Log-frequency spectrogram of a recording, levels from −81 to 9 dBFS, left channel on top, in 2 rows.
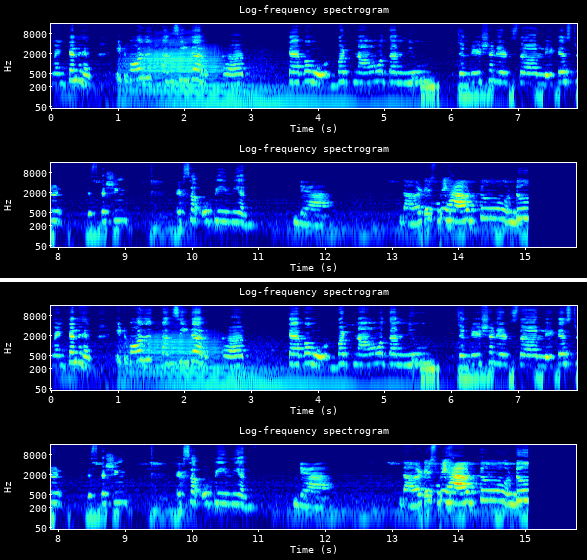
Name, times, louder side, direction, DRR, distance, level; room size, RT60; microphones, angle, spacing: voice 1, 0.0-0.6 1.0-2.9 3.6-5.7 6.1-8.1 8.6-9.0 9.8-10.8 13.5-13.6, right 2 dB, 20° right, 2.1 m, -35 dB
sound 1, 1.0-5.7, left 4 dB, 85° left, 2.9 m, -46 dB
voice 2, 11.5-12.1 13.1-15.1, right 6 dB, 60° right, 1.4 m, -29 dB
head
